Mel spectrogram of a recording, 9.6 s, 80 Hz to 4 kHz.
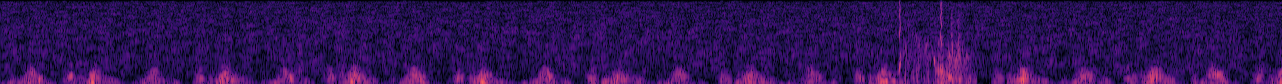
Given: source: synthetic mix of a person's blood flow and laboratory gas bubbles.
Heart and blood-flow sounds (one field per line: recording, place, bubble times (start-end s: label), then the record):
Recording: Doppler ultrasound of blood flow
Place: precordium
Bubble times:
6.70-7.33 s: bubbles
From the record:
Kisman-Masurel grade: 223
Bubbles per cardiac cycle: several, 3 to 8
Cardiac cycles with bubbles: 10 to 50%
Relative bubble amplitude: loud (0.450 to 0.775)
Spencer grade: 2 (many but less than half of the cardiac periods contain bubble signals, singularly or in groups)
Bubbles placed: only in the low amplitude regions of the cardiac cycle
